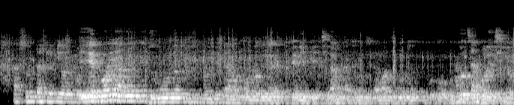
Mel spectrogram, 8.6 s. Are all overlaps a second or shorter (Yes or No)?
Yes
